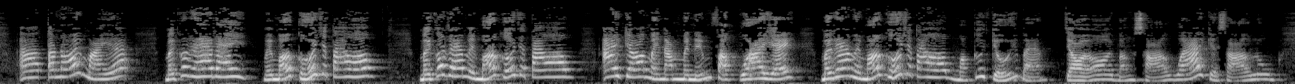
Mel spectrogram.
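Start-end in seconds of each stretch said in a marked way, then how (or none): 0.2-9.6 furious cursing ghost voice. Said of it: "Bà chửi rằng á là".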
